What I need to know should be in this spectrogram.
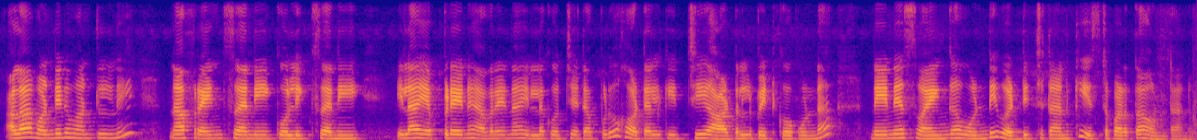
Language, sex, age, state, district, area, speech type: Telugu, female, 30-45, Andhra Pradesh, Anakapalli, urban, spontaneous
